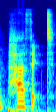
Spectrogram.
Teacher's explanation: Perfect 这个单词单独读呢，应该是 perfect，也就是里面的 k 本来就不爆破出来了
